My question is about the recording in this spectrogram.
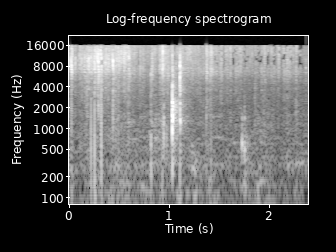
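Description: Asparagus frying in butter in a hot cast-iron skillet: a faint sizzle with scattered crackles and pops, the sign that the pan is hot enough.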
